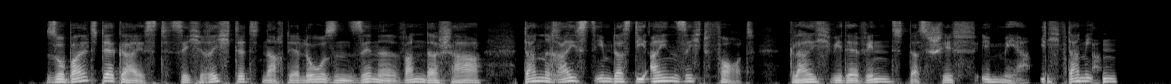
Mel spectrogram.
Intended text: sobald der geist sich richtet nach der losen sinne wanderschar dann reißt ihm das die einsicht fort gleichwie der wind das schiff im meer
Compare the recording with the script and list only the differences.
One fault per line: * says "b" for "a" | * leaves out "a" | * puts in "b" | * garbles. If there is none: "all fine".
* garbles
